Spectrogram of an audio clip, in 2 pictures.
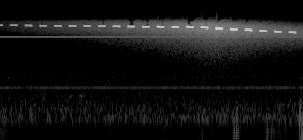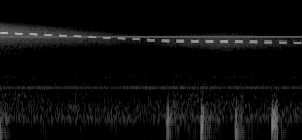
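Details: A train of short, high beeps slowly falling in pitch and swelling then fading, from the Mimi Hearing Test iPhone app over AirPods Max headphones, testing the right ear; pure-tone hearing test tones.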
